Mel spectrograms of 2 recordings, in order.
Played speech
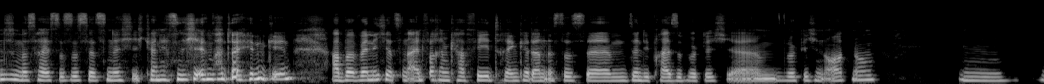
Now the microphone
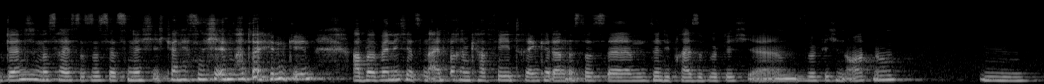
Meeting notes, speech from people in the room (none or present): none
